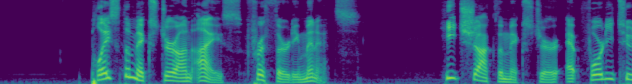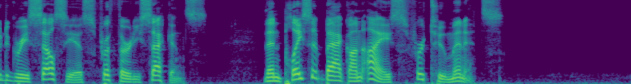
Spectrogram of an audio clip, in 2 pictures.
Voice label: Voiceover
